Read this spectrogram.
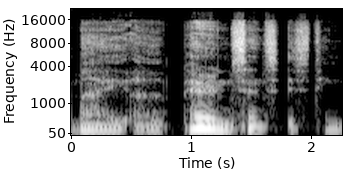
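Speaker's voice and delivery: barely audible, very quiet, hushed, under the breath. Climbing a ladder in character, telling a companion a warning: said very quietly. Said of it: "say very quietly".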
